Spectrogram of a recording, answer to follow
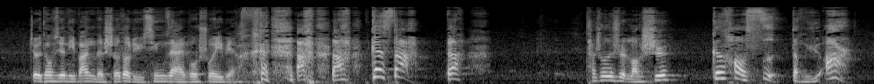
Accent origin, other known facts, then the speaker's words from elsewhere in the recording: Beijing, China; 各位好，哎，给各位拜年了啊！我是土生土长北京人，所以对北京呢研究特别的多。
